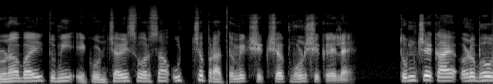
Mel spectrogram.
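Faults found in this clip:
Speech turns duller from 2.28 s to end of clip, nothing above 10.5 kHz, level shifts about 5 dB, faint new background noise. Likely input switched to a poorer device. Brief 20 ms gap at the switch. Tone, level and noise change together, unlike a plain codec bandwidth drop.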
